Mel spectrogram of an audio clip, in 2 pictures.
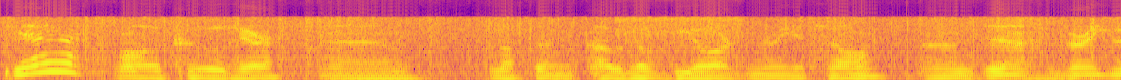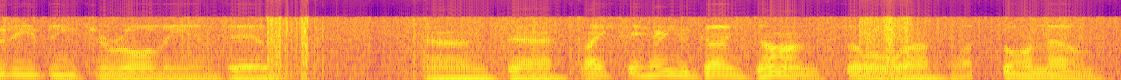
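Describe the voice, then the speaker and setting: A man's voice: deep voice, expressive, moderate pace, phone-quality sound. A man chatting in a casual, laid-back way as an amateur operator over shortwave radio. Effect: shortwave radio transmission. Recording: thin, distant radio signal in loud static.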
